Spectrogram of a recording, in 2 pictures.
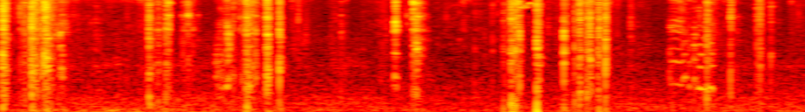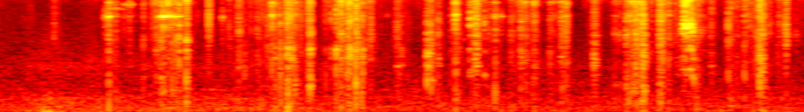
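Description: Steel parts clinking and rattling against a welded steel frame as they are handled and fitted, a quick irregular run of sharp metallic clicks and taps.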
